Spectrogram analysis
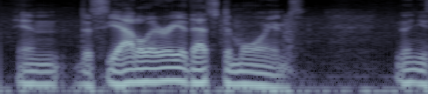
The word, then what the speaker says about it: Des Moines: Des Moines uh it's it's spelled the same way but you say Des Moines you Indians need to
